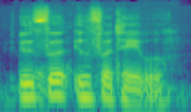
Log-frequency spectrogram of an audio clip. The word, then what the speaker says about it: Ufotable: The other 2 is UFO table.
